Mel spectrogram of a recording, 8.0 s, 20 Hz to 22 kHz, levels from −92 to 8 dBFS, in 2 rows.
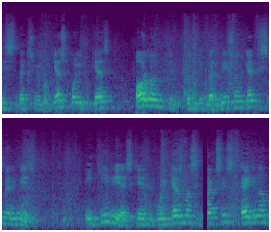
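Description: At 7.01 s the sound drops to silence for about 70 ms, then returns at 7.10 s further along, as if it had kept playing. This is likely a Bluetooth dropout, with late packets discarded before reaching the headphones. A buffer stall would instead pick up where it stopped.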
